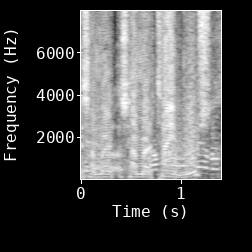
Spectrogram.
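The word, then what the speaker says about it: Summertime Blues: Decir que los Stray Cats hicieron una muy gran versión de Summer Time Blues, sería la manera correcta de pronunciarlo, que también merece la pena escuchar.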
